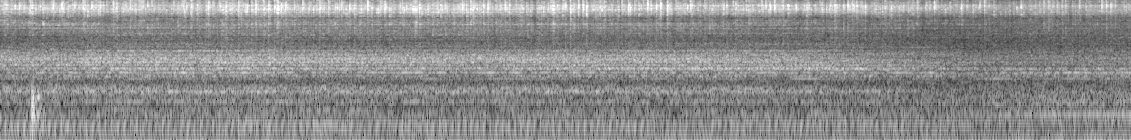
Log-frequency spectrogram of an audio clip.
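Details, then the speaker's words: Toyota rear wheel bearing (RWD axle) with caliper and brake disc removed, pads worn out: steady low rumble and drone as the rear axle spins freely; noise grows with speed, bearing worn and being replaced. "habiendo retirado ya el caliper y el disco de freno podemos Escuchar aún más claramente El ruido proveniente de este rodamiento"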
